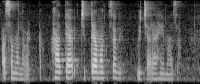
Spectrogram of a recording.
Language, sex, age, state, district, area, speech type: Marathi, female, 18-30, Maharashtra, Ahmednagar, rural, spontaneous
